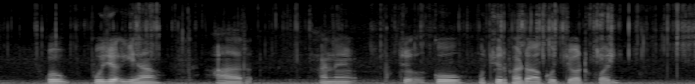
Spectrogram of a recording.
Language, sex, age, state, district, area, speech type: Santali, male, 18-30, West Bengal, Purba Bardhaman, rural, spontaneous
